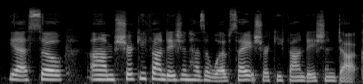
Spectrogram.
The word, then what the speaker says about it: Schoerke: and that is the Shirky Foundation. Is that the way to pronounce it? – That's actually the perfect pronunciation, the Shirky Foundation. – Shirky, well, let's spell it for people. S-C-H-O-E-R-K-E.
